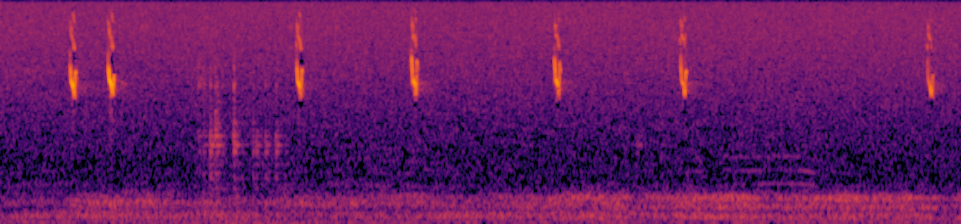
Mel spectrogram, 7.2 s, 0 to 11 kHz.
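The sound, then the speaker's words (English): A barely fledged wild baby bird, caught in a net and recorded at 10:09 a.m., gives short, high, thin chirps, repeated about every second, alone over a low steady rumble of background noise with no talking. “Baby bird here.”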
